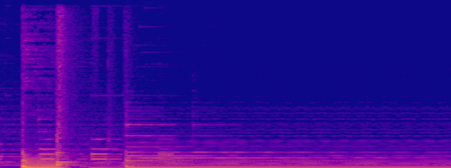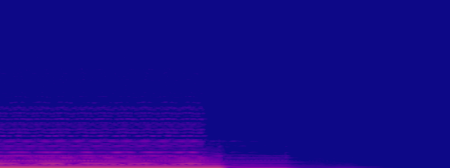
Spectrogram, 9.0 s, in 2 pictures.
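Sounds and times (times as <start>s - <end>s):
chill-out rhythms: 0.0s - 6.7s.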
